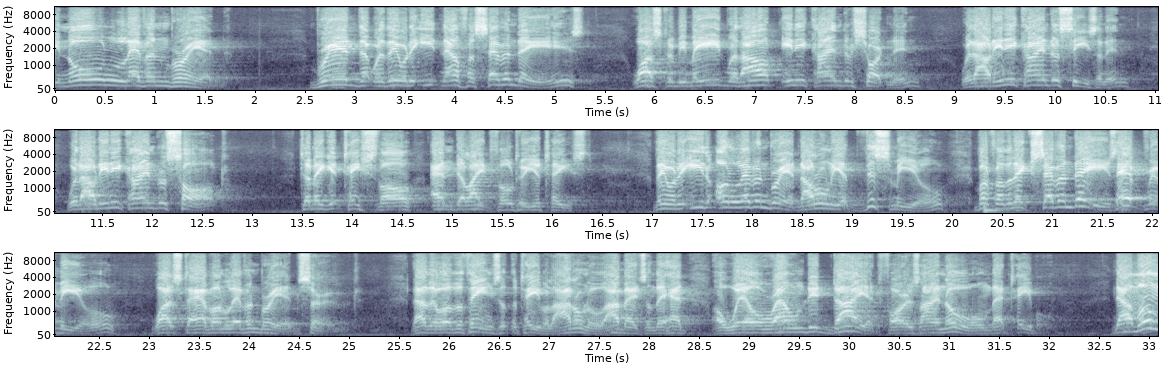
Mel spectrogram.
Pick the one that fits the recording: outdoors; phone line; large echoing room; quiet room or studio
large echoing room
